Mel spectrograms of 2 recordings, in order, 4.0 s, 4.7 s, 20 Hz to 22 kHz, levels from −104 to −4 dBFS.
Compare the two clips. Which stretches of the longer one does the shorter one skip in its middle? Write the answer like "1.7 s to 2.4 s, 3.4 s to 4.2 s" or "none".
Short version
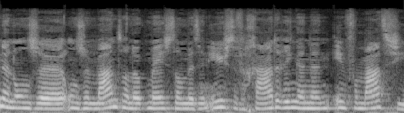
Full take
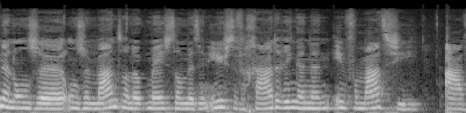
none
